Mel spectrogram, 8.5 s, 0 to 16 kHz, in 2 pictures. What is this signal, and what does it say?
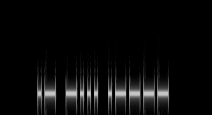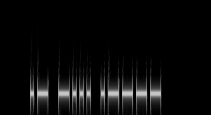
Morse code, heard as a keyed tone, about 17 wpm, 700 Hz. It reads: AB1 AB1
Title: USA Call Sign Prefixes - Repeated 2x - 17wpm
